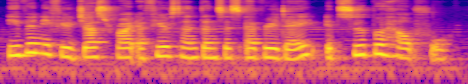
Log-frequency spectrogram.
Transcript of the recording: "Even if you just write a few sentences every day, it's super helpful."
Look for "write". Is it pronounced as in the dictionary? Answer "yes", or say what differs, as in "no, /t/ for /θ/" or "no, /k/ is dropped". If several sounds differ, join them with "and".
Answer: yes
